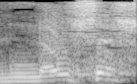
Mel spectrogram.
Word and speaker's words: gnosis: They were to pursue various steps toward philosophy, based on the Greek word sophia, and wisdom, and knowledge, the Greek word gnosis, with a silent G on the front.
